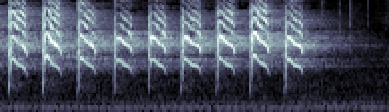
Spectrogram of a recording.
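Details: Pet Indian ringneck parakeet producing nine rasping, steeply falling calls in a steady rhythm of roughly four per second, then trailing off; soft hum in background.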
